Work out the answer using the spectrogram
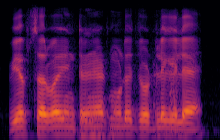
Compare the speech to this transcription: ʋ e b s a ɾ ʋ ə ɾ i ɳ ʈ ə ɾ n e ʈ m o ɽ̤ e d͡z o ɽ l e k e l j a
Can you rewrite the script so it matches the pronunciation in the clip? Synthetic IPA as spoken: ʋ e b s ə ɾ ʋ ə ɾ i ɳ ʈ ə ɾ n e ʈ m u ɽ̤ e d͡z o ɽ l e ɡ e l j a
